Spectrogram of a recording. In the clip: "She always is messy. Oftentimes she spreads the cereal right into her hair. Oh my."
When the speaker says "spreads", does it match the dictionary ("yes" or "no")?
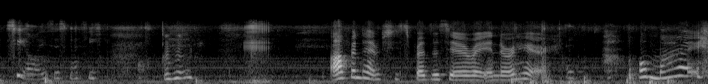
yes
